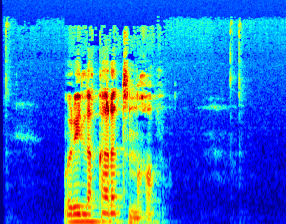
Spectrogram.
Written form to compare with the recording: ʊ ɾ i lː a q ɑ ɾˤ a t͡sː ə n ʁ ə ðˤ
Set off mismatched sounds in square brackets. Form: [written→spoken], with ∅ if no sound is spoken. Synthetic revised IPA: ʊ ɾ i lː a q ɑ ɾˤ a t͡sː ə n ʁ ə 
